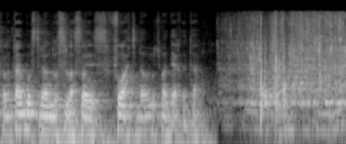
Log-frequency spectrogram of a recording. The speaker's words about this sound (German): Neben ihm säubern die Frauen des Dorfes unter dem Wasserstrahl die Fische, die die Männer am Morgen gebracht haben.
